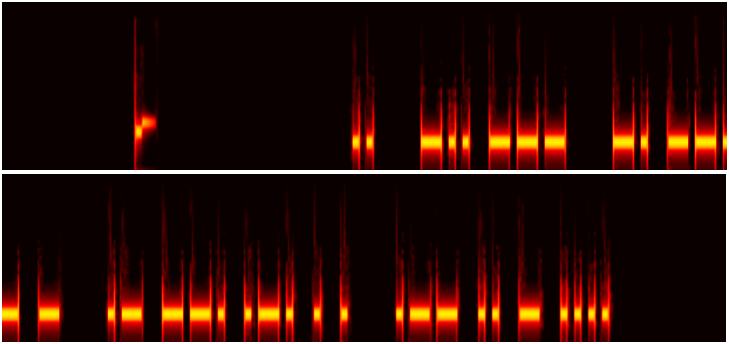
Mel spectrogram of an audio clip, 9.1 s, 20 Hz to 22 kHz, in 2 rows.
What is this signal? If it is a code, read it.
Morse code, heard as a keyed tone, about 28 wpm, 700 Hz. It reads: I DO NOT AGREE WITH
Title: Sets of 5 Words Encore 28wpm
